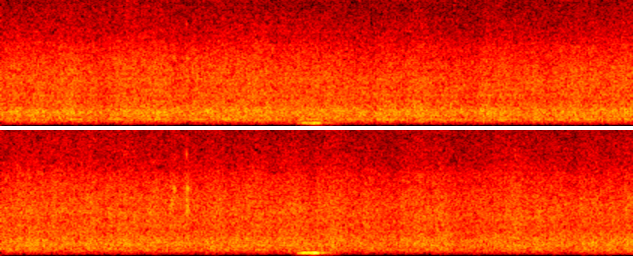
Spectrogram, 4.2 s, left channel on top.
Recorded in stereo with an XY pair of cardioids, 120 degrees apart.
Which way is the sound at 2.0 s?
30° right.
